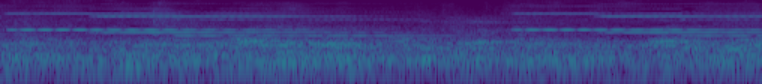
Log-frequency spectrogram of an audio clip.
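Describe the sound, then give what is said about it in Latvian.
A bell rings in a parliament chamber to call deputies to a vote. It is a faint, continuous, steady ring that runs for several seconds over broad background noise, with a brief dip partway through. “Lūdzu zvanu.”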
